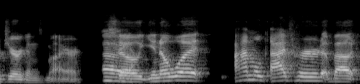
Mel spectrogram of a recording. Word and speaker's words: Jurgensmeyer: can't can't pronounce it my grandmother on my mom's side could never pronounce it properly it was always jurgen mayer jurgen meyer it was never jergensmeyer so you know what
